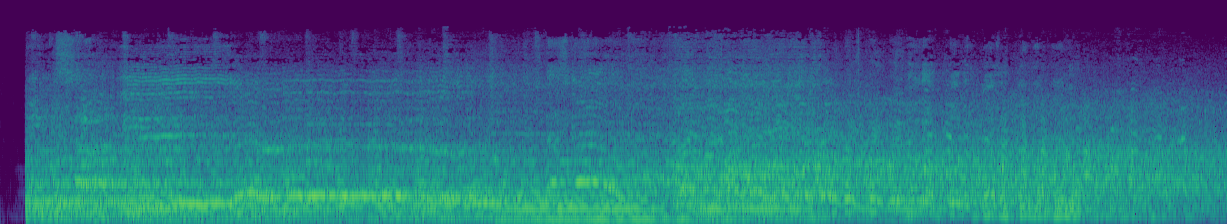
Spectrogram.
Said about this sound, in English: So there's some confused reactions there from the crowd, some laughter. You could also hear almost like the swell and the crescendo of anticipation. Everyone was waiting for this moment.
